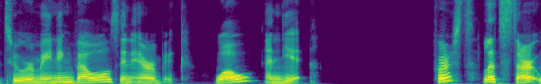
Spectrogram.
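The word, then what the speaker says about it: و: Wo and yet. First, let's start with wo. This letter sounds like the English U in the word tune. It should be pretty easy to pronounce.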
